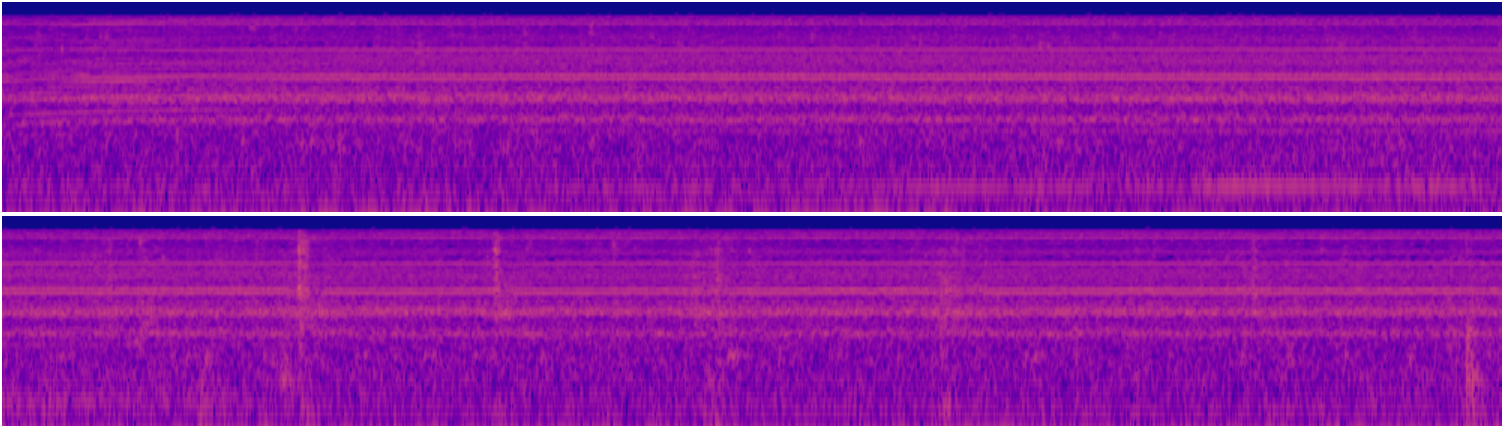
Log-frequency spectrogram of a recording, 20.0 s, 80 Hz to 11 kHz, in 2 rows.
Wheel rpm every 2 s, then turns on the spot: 0, 0, 0, 0, 0, 0, 0, 0, 0, 0.
none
